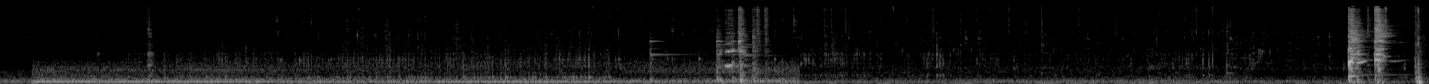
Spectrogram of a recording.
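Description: Water poured from a metal kettle, a steady pour lasting about six seconds. Then a clank of the metal pot being handled, and a louder metallic clatter near the end.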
